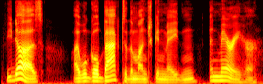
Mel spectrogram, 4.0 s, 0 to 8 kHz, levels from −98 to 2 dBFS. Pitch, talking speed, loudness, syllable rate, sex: 110 Hz, 210 wpm, -20 LUFS, 5.3 syllables/s, male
